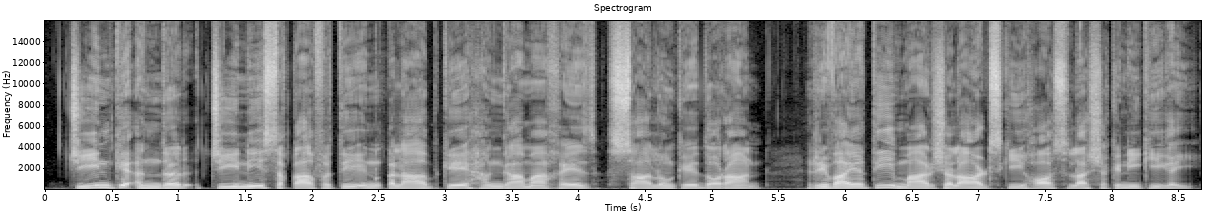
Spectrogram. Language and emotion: Urdu, neutral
